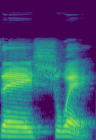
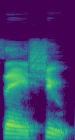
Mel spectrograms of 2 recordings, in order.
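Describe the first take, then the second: First: The word ends with a 'shweh' sound. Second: The word ends with a 'shoo' sound. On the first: The speaker calls it right. "but Seshwe" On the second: The speaker calls it wrong. "in my like American English mind that says Seishu"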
